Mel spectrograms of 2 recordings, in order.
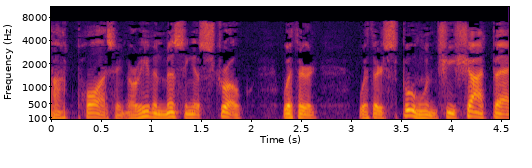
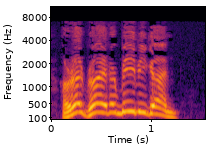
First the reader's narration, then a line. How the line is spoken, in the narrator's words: Horrified, blurt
